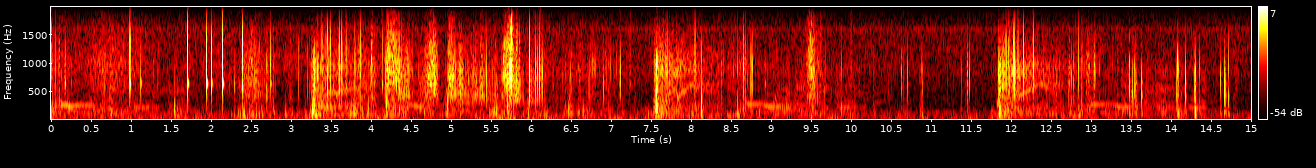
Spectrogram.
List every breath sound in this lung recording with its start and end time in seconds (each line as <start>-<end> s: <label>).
0.00-1.49 s: wheeze
3.18-4.11 s: inhalation
3.18-4.11 s: wheeze
4.13-4.90 s: wheeze
7.54-8.63 s: inhalation
7.54-8.63 s: wheeze
8.63-10.46 s: exhalation
8.65-10.46 s: wheeze
11.83-13.00 s: inhalation
11.83-13.00 s: wheeze
13.04-14.57 s: exhalation
13.04-14.57 s: wheeze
